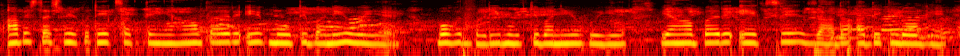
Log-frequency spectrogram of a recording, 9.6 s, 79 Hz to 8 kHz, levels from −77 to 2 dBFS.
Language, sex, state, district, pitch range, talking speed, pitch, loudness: Hindi, female, Chhattisgarh, Korba, 225-245 Hz, 175 wpm, 235 Hz, -29 LUFS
